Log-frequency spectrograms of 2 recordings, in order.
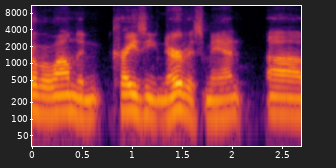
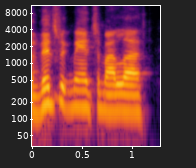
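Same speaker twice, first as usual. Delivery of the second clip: ordinary talk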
